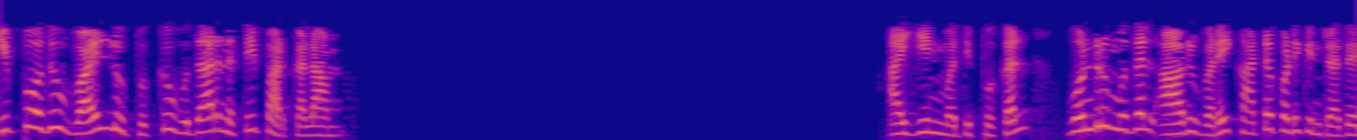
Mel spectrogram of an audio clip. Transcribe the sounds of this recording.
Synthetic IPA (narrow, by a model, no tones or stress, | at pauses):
ɪpːoːðɯʋɐjɐlːuːpːɯkːɯʊðaːɾɐnɐt̪ːɐɪpːaːɾkɐlaːm | ɐjːɪnmɐðɪpːɯɣɐɭ | ɔndrɯmʊðɐlaːrɯʋɐɾɐɪkːaːʈːɐpːɐɽɯɣɪndrɐðɯ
